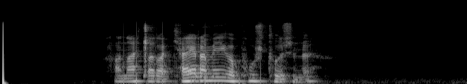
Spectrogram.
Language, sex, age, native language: Icelandic, male, 30-39, Icelandic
